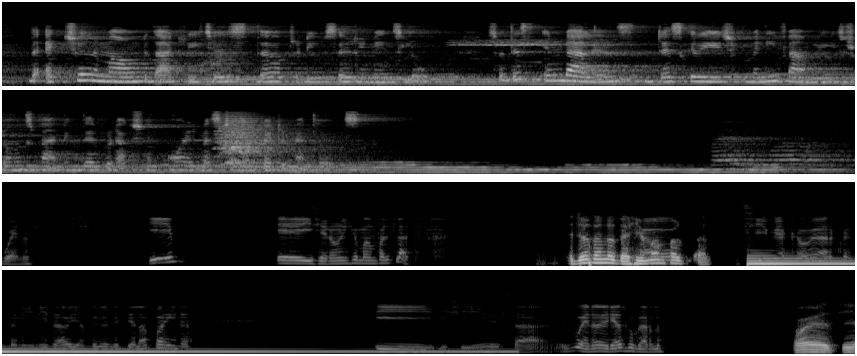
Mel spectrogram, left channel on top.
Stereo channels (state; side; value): different; both; correlation -0.01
